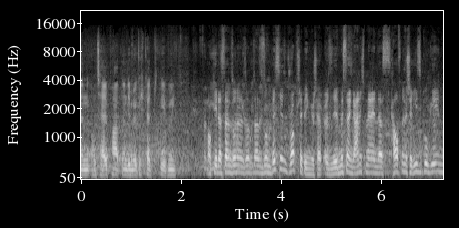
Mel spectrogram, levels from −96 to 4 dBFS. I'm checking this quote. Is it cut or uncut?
cut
